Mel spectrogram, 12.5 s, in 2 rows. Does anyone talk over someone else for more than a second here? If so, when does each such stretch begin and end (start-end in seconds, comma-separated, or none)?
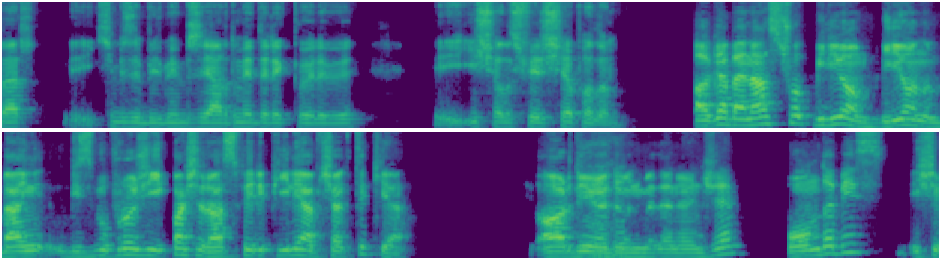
none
